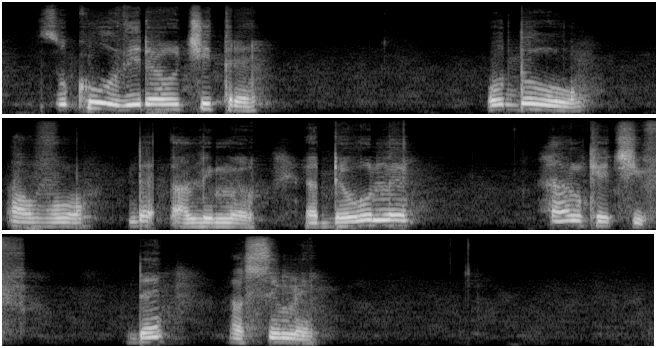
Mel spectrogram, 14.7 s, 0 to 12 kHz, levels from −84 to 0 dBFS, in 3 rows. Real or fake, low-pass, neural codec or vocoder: fake; 10.8 kHz; codec, 44.1 kHz, 2.6 kbps, DAC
